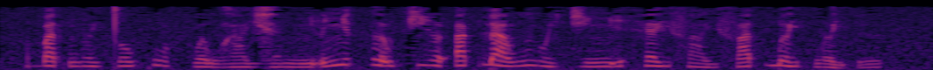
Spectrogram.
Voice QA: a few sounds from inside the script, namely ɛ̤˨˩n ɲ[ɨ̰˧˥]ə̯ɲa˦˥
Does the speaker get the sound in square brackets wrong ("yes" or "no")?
no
